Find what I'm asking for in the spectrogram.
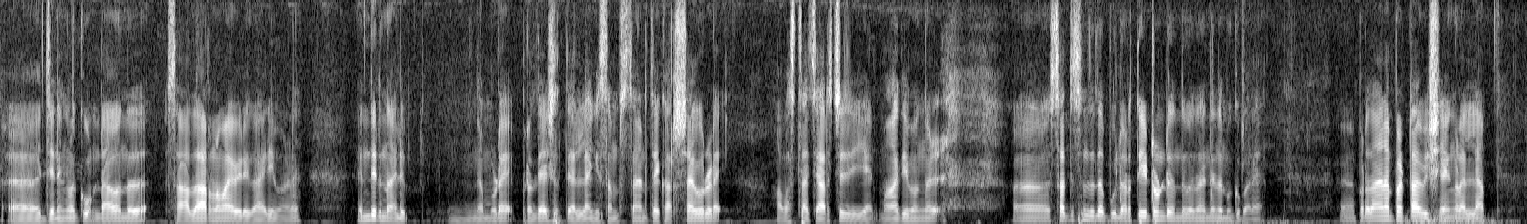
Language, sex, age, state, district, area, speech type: Malayalam, male, 18-30, Kerala, Thiruvananthapuram, rural, spontaneous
